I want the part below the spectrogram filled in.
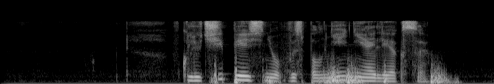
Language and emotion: Russian, neutral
